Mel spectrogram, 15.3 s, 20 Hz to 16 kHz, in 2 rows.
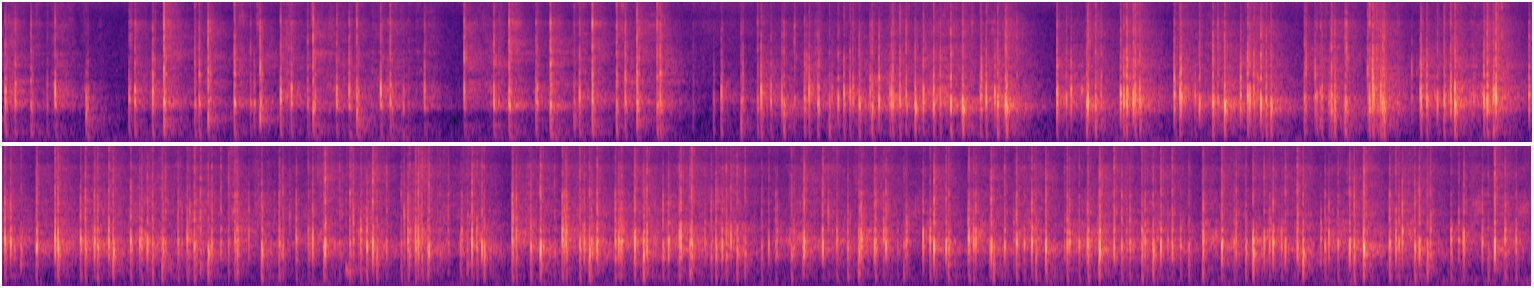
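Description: Long nails tap rapidly on the top and end of a small, closed, hollow printed paperboard lotion box resting on fabric. The clip is a dense stream of dry, hollow clicks centered around 1 kHz with almost no ring or low end. The tapping is too quick and continuous to count.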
